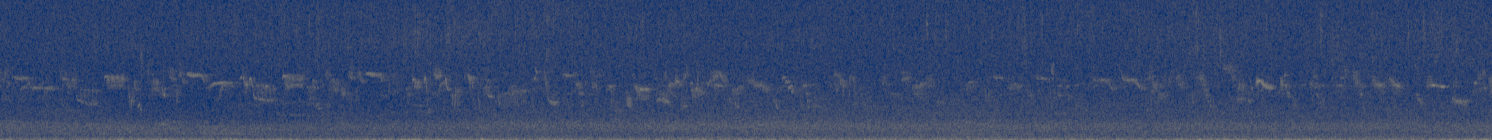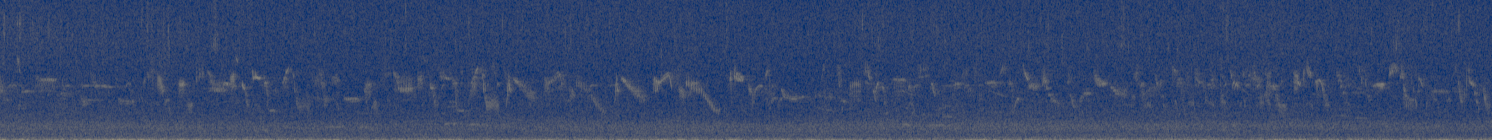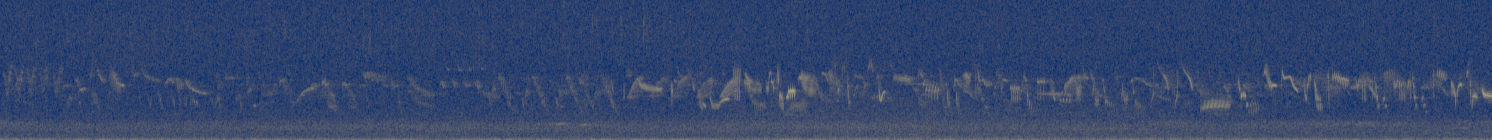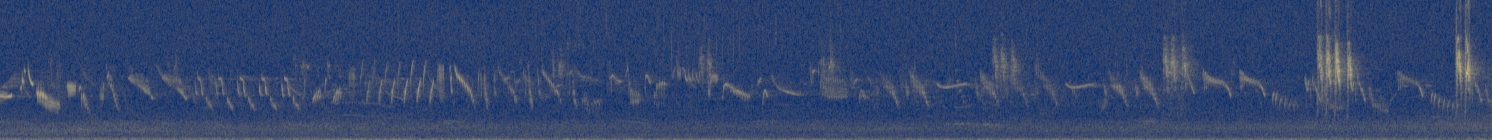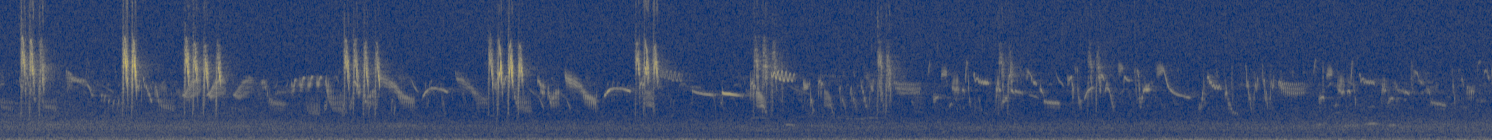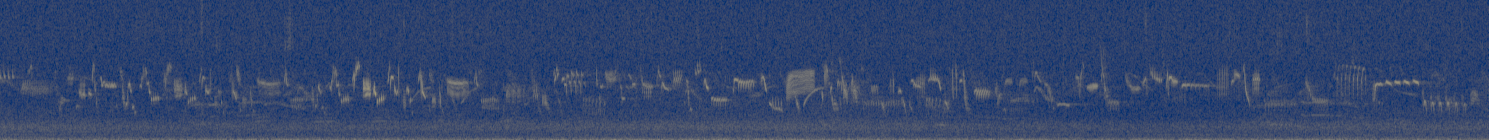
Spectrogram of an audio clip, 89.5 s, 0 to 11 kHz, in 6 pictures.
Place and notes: Unnamed Road, Malton, UK - muck heap soundscape ...
muck heap soundscape ... pre-amplified mics in SASS ... bird calls ... song ... pied wagtail ... skylark ... carrion crow ... chaffinch ... large muck heap in field waiting to be spread ...
20 March 2019, 05:45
